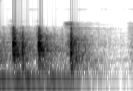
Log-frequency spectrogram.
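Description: Close, solid knocks at a door in a radio drama: three evenly spaced raps, a short pause, then a fourth, with no voices.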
